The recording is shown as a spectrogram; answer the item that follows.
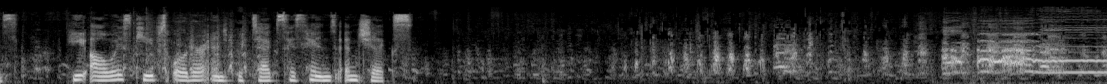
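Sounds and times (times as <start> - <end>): chickens clucking: 0.0 - 11.0
rooster crowing: 9.4 - 11.0.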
